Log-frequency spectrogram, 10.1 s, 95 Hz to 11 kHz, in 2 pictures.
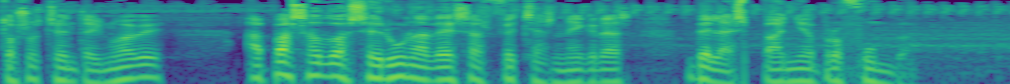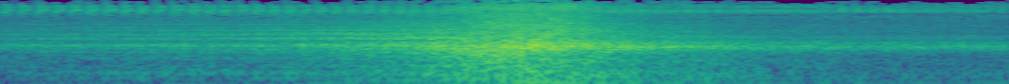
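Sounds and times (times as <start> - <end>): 
speech: 0.0 - 4.8
car speeding along country road: 4.6 - 10.0.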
